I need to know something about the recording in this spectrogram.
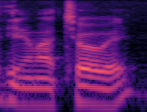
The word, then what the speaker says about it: Cinema Jove: es bueno aquí sería Cinema chove Cinema chove pero por ejemplo parece que no tengo Cinema yove Sería más pronunciado como en Cataluña Pero al final aquí se dice más cho más ch vale creo que si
